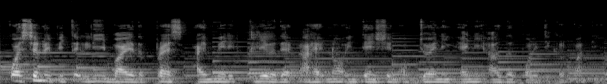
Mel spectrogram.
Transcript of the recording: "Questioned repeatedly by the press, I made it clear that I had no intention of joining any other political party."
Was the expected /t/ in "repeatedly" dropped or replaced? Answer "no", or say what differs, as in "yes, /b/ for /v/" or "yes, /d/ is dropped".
no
